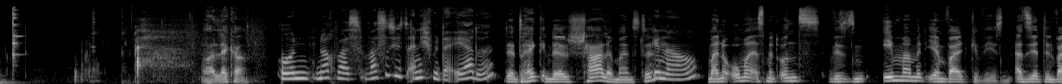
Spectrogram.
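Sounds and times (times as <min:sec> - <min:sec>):
glasses clinking in a toast: 0:00.0 - 0:01.1
speech: 0:02.0 - 0:10.6.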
